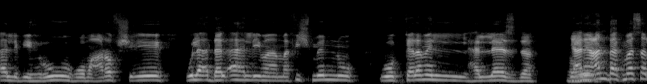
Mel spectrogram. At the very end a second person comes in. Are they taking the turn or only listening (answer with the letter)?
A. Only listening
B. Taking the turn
A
